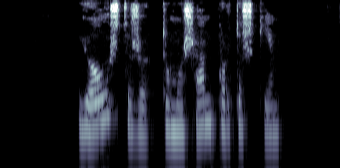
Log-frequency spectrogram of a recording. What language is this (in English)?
Mari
